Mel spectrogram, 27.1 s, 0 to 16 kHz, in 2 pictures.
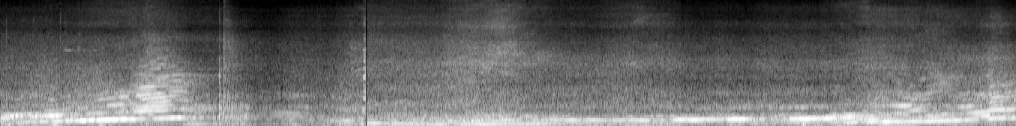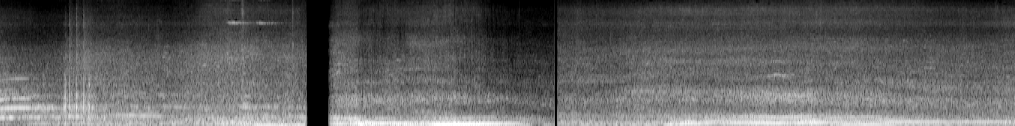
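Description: Supercar engines accelerating along a city street in several separate passes. A Lamborghini Aventador SVJ Roadster's V12 climbs in pitch as it pulls away at the start. Another car's engine climbs again around the middle, and a Ferrari California's engine runs low and then rises near the end, with a sudden break between passes.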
